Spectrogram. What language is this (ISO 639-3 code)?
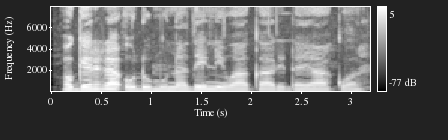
kik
